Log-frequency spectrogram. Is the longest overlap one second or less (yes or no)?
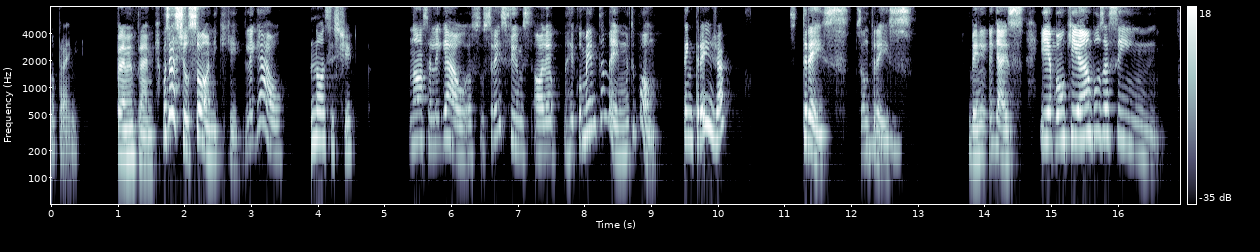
yes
